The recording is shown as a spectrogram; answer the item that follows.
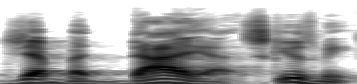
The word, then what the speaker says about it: Jaebadiah: going to be joined by David Long and Jaebadiah No. you said it right, Hello. Jaebadiah.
